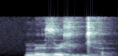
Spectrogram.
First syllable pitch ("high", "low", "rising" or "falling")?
low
